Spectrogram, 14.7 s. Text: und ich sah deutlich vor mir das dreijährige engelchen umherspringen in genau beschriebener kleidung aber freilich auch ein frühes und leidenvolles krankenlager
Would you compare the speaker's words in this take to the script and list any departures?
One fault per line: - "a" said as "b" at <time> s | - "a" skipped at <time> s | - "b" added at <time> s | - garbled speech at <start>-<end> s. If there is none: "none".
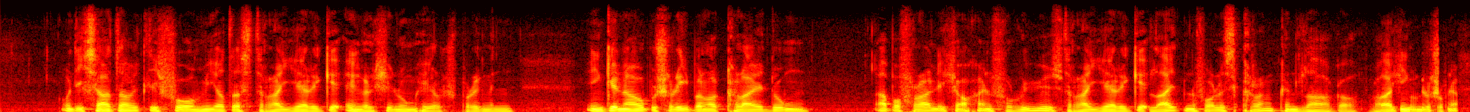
- "und" said as "dreijährige" at 10.6 s
- garbled speech at 13.7-14.6 s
